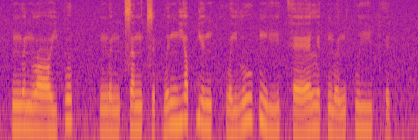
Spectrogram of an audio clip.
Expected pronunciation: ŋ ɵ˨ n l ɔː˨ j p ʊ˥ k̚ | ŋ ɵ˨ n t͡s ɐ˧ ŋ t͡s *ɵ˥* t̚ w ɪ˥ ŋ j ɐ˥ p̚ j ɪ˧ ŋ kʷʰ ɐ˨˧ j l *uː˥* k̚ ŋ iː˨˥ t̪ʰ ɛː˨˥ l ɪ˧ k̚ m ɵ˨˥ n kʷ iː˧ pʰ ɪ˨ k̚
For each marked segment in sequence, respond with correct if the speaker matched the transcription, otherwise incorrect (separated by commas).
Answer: incorrect, correct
